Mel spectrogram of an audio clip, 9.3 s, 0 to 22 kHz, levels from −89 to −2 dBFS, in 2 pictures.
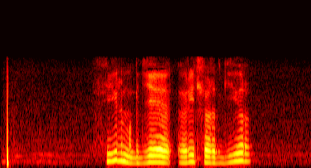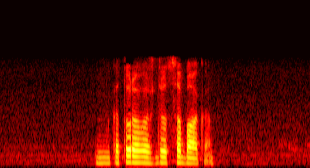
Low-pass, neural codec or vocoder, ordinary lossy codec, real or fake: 5.4 kHz; vocoder, 44.1 kHz, 128 mel bands every 512 samples, BigVGAN v2; MP3, 32 kbps; fake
